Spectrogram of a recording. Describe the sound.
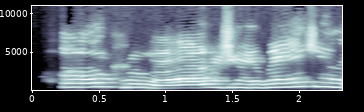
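A person imitates the drawn-out yowl their cat used to make, a loud, wavering, high-pitched wail that rises and falls over about two seconds, eerily close to a crying human voice.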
